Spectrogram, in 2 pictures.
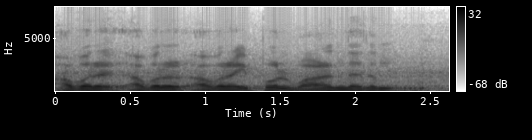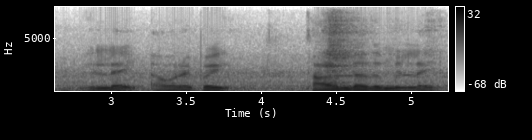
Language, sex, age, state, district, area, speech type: Tamil, male, 45-60, Tamil Nadu, Tiruvannamalai, rural, spontaneous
